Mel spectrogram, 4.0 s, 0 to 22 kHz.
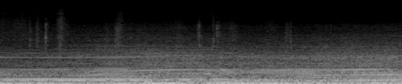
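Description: A 2022 Alfa Romeo Stelvio sport SUV drones steadily in second gear under throttle, then settles through smooth downshifts under braking, with a continuous, loud engine hum and a few faint mechanical ticks on top.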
